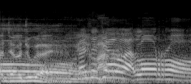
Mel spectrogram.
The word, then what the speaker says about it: Loro: Bahasa Jawa, Loro kan Loro. sebenarnya, tapi bacanya Lara. Gitu.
